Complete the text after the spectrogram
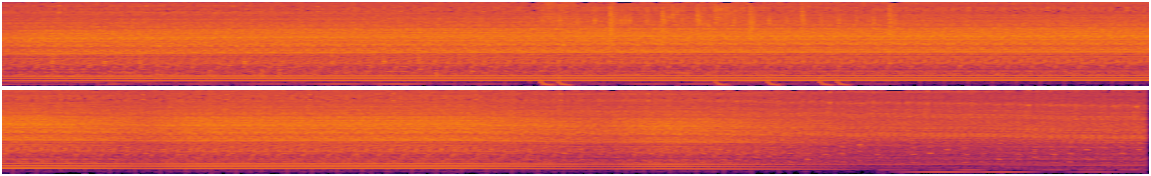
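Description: A heavy truck engine drones steadily, then eases off.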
